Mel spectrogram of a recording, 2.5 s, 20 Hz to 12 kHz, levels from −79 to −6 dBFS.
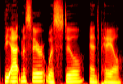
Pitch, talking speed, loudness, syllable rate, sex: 130 Hz, 145 wpm, -19 LUFS, 4.1 syllables/s, male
